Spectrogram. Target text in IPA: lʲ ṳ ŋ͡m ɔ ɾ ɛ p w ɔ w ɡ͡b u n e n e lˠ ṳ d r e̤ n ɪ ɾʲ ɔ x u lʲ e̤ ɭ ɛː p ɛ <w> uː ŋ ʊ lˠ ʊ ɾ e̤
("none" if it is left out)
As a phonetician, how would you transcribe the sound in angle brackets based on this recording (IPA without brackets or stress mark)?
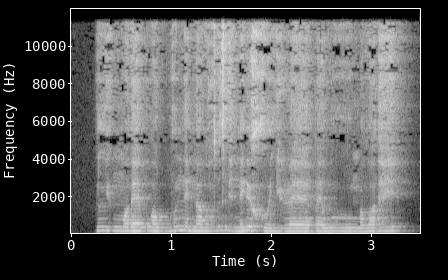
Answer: w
